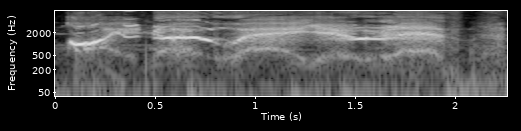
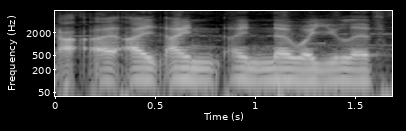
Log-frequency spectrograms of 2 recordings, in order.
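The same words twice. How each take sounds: First: High, slow, shrieking creature shout; creepy monster voice. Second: Said in the usual way. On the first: Shown as a demonstration. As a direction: scream it like a monster. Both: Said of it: "I can try and say, like, something really creepy".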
